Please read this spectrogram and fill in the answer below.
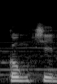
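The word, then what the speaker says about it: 公斤: Các bạn nhớ nhé, phải đọc là từ cung này. Cung chin nó mới là cân kg, còn nguyên là chin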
